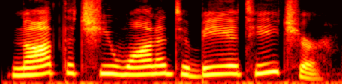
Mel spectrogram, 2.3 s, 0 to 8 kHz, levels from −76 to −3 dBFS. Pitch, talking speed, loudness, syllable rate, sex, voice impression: 235 Hz, 210 wpm, -16 LUFS, 4.7 syllables/s, female, feminine, adult-like, slightly clear, slightly sincere, slightly friendly, slightly reassuring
